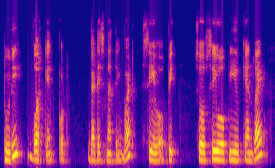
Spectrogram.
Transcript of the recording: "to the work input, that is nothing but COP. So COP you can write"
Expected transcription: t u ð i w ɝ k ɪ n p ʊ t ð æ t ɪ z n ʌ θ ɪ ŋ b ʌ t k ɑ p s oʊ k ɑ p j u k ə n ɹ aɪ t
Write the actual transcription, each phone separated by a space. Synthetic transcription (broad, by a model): t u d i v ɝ k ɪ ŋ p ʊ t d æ t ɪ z n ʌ t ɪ ŋ b ʌ t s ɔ p s oʊ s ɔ p j u k ə n ɹ aɪ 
